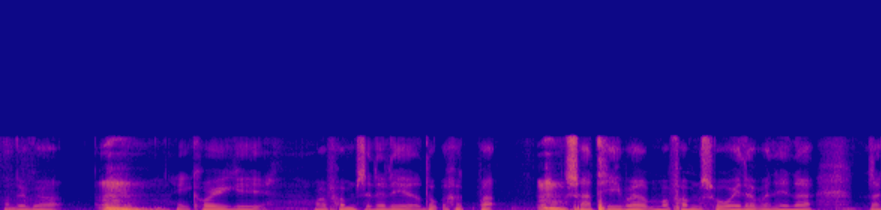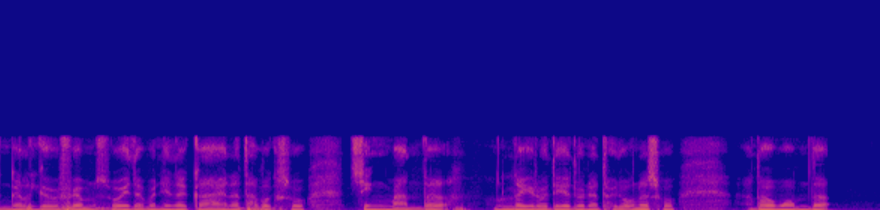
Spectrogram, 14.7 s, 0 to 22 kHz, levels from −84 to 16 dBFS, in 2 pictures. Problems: none marked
